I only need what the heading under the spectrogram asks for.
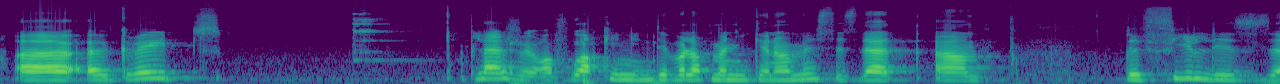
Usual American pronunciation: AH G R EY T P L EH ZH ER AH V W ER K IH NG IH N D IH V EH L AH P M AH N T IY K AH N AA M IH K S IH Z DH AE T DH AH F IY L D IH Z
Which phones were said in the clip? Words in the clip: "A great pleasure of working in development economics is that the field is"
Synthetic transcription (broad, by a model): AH G R EY T P L EH ZH ER AH V W ER K IH NG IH N D IH V EH L AH P M AH N T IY K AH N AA M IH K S IH Z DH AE T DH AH F IY L D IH Z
